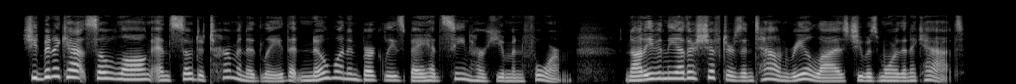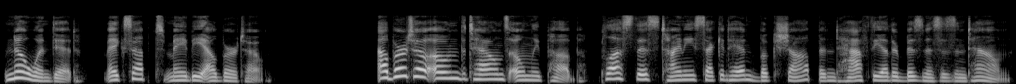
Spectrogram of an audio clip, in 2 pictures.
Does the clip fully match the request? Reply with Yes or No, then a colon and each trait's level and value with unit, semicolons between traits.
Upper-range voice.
Yes: high, 200 Hz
